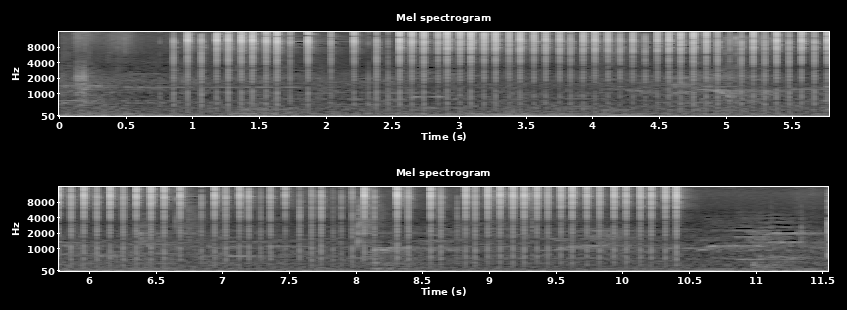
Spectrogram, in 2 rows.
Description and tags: mySound AMSP 07
Sounds from objects that are beloved to the participant pupils at the Ausiàs March school, Barcelona. The source of the sounds has to be guessed.
Barcelona, CityRings, Spain, mySound, AusiasMarch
